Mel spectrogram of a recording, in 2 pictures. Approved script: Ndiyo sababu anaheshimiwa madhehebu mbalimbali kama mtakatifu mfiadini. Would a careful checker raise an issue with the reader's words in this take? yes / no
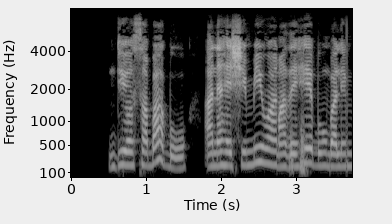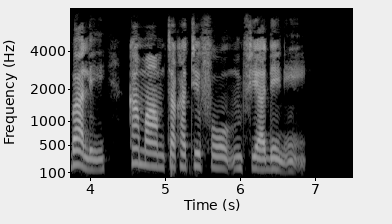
no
